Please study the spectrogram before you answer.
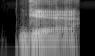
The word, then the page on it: gear: British English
